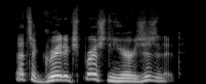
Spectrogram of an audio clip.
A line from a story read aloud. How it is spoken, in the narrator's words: cried Tom sharply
